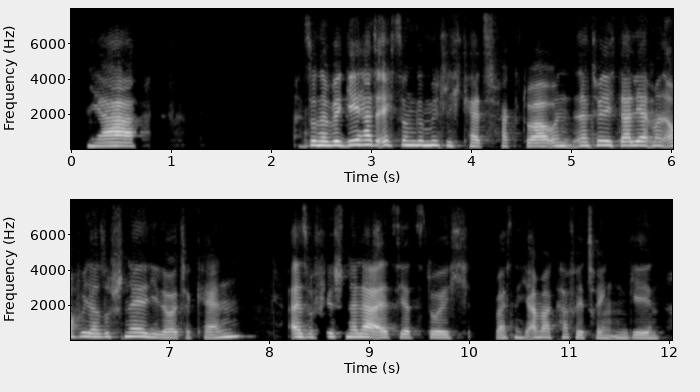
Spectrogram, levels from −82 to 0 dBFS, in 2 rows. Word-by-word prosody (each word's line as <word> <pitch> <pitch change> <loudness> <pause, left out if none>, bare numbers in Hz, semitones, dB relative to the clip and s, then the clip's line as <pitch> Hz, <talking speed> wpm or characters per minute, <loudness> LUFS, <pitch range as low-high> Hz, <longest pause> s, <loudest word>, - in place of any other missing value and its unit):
Ja. 195 0 +4 1.7
So 245 - +2
'ne 230 -1 +5
WG 235 +3 +5
hat 265 -2 +4
echt 240 -1 +1
so 255 - -1
'n 240 -1 +4
Gemütlichkeitsfaktor 190 -5 0
und 200 +1 -2
natürlich 220 +2 0
da 225 -1 +3
lernt 230 0 +3
man 215 0 -2
auch 215 - -1
wieder 215 -2 0
so 210 +1 -5
schnell 220 +1 0
die 190 -3 -3
Leute 160 0 -4
kennen. 205 +9 -4 0.3
Also, 190 -1 +1
viel 205 +3 -6
schneller 200 -1 +2
als 175 0 +2
jetzt 175 0 -6
durch, 165 -1 -5 0.2
weiß 160 -1 -7
nicht, 165 -3 -8
einmal 175 -1 -3
Kaffeetrinken 160 -4 -8
gehen. 150 -1 -5
200 Hz, 160 wpm, -22 LUFS, 175-225 Hz, 1.7 s, ne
